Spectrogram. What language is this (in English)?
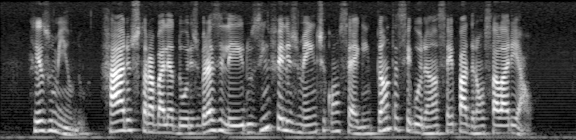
Portuguese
